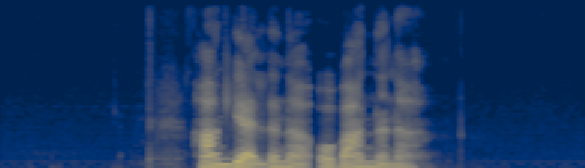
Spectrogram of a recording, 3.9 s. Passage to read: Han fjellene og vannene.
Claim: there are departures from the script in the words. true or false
false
